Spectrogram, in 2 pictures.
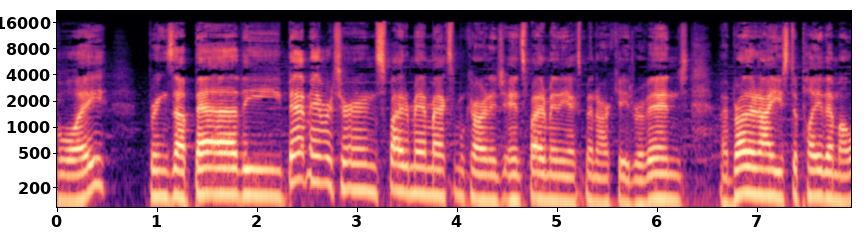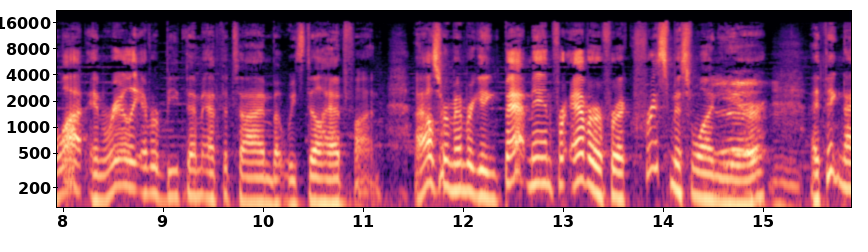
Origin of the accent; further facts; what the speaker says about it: the South, United States; which I think, as a Southerner...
